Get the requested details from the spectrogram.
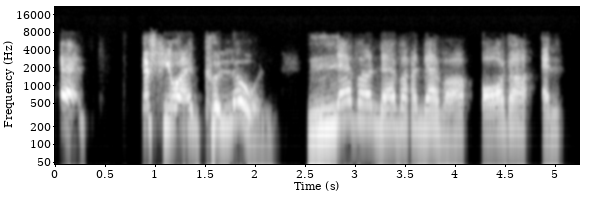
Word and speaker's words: Köln: Köln. In Germany, you speak it Köln. It's pronounced in Germany Köln. Yeah, and the foreign people say Cologne.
